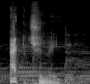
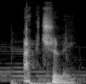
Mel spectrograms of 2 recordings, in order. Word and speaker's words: actually: well Lea but actually we pronounce it with three syllables actually try it with me actually the word actually is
